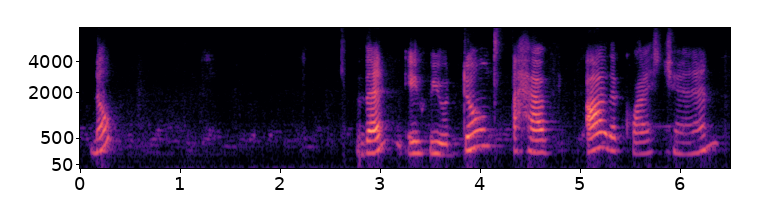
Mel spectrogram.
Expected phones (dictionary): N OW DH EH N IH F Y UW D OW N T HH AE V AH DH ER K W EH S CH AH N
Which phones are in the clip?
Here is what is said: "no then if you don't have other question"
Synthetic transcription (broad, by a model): N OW DH EH N IH F Y UW D OW N T HH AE V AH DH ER K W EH S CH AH N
